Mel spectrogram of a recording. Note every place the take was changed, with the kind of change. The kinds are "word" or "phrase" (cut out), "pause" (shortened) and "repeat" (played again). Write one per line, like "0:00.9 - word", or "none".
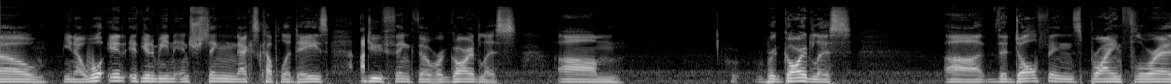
0:01.0 - word
0:01.4 - word
0:03.6 - word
